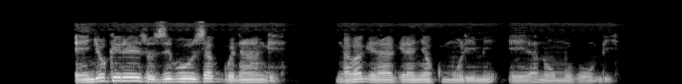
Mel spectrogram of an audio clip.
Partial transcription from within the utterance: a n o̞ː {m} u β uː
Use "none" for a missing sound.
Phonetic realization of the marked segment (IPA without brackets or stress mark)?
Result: m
